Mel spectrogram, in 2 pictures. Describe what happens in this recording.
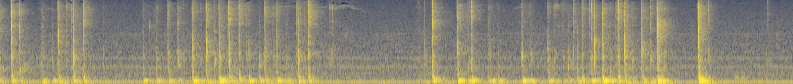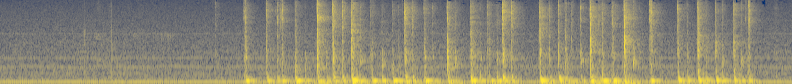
I typed on the keyboard after a short break continued typing.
